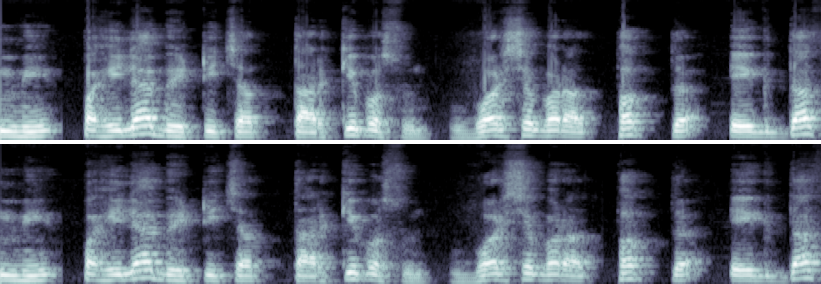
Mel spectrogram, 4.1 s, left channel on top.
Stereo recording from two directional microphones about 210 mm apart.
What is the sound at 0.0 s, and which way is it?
Speech, 20° left (ahead or behind).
